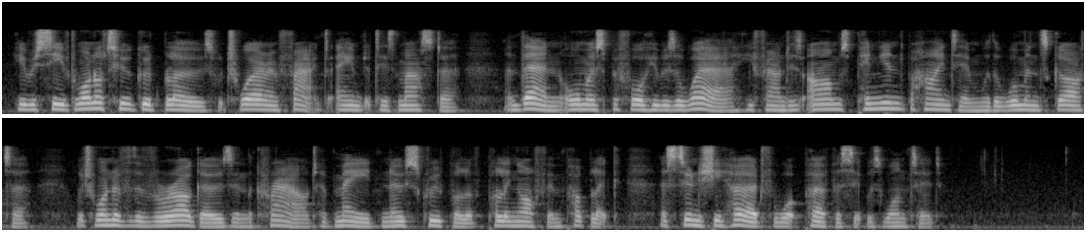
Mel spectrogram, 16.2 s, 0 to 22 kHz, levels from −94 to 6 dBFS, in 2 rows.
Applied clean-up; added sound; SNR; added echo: none; none; none; none.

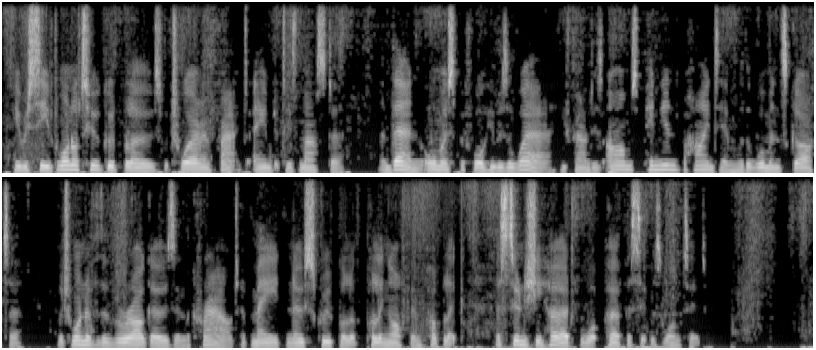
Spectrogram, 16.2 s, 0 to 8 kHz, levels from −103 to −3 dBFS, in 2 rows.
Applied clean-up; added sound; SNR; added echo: classical method spectral subtraction.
